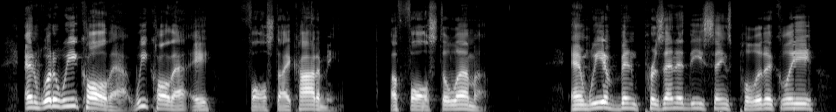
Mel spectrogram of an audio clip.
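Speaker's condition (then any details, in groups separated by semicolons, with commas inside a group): No condition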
